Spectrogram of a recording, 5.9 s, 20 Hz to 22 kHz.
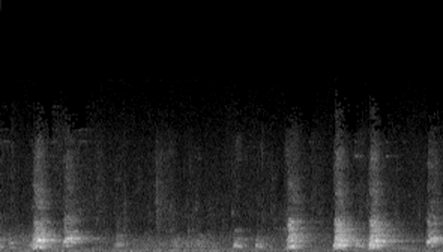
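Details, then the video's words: Neighbors' dogs on 7 December 2015 give a couple of barks, then a quieter gap with soft yelps, followed by a closer run of four sharp barks. "Barking Dogs"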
